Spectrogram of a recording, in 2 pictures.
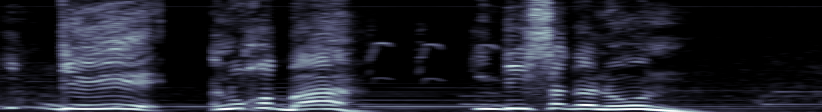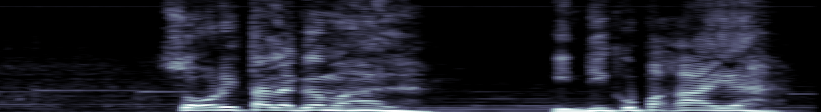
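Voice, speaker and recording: A man's voice: high voice, normal speed, faint music behind, natural voice. An actor with a Filipino accent playing a devoted but reluctant husband, earnest as he talks with his wife in a radio drama. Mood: apologetic, torn. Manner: protesting, earnest.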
